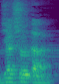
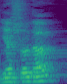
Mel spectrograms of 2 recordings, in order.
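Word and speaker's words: Yaśodā: Also, Bengali pronunciation, they don't say ya. So it's Ami Jamuna Puline Ja. And Jashoda. This is more of a Bengali pronunciation. And Yashoda and Yamuna, then you would find that here.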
